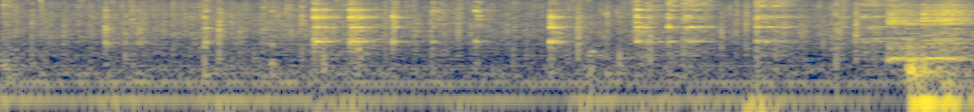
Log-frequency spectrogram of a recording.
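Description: Eggs hit a hot pan and are stirred into jerk salmon fried rice, a steady crackling sizzle with scraping utensil strokes and clinks throughout, close and fairly loud with no talking.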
